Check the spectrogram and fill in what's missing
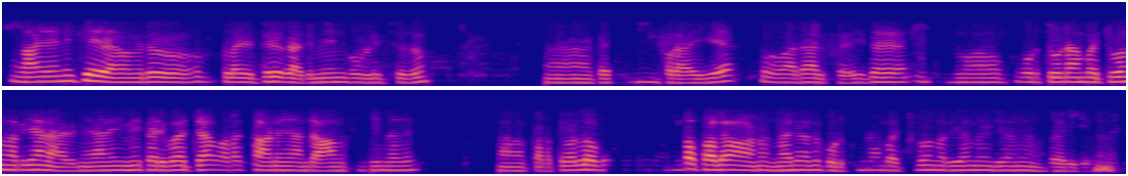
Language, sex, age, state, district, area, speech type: Malayalam, male, 60+, Kerala, Alappuzha, rural, conversation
